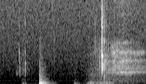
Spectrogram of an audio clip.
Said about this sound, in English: A little white tea is nice, by the way. I had to have a little sip there to cleanse.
